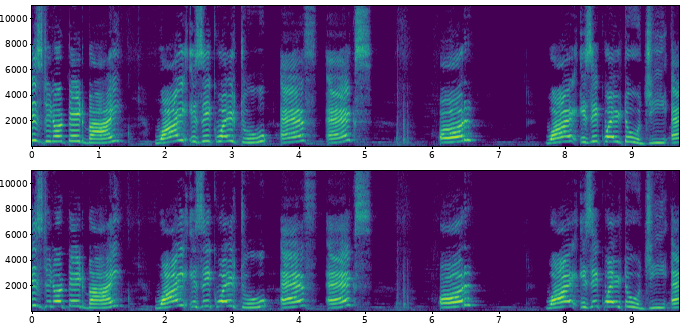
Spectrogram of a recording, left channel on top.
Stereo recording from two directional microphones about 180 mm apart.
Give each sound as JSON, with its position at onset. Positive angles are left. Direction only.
{"t": 0.0, "sound": "a woman's voice", "side_deg": 30}
{"t": 6.1, "sound": "a woman's voice", "side_deg": 35}
{"t": 7.7, "sound": "a woman's voice", "side_deg": 30}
